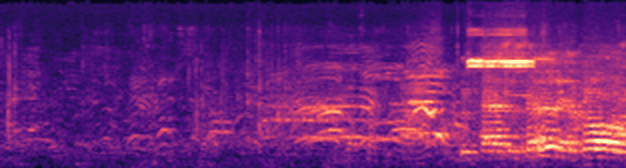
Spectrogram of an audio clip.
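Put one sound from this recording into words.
A crowd of young men shouts and cheers, growing louder.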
